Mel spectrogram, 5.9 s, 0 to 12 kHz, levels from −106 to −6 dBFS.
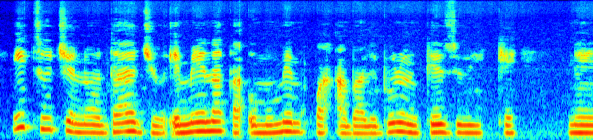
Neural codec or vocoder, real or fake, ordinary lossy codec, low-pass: none; real; none; none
